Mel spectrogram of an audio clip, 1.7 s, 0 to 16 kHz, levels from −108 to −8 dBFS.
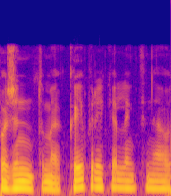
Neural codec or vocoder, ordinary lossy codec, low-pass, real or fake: none; AAC, 96 kbps; 7.2 kHz; real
